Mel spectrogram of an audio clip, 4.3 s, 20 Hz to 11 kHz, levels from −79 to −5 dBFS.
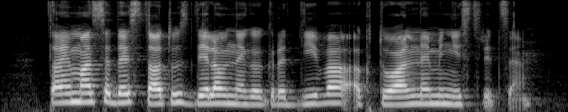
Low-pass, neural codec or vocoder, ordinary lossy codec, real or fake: none; none; none; real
